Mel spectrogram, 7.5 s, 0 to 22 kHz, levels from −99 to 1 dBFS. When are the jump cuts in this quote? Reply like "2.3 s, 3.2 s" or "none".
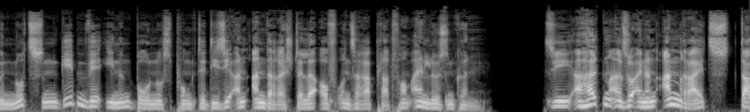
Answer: none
